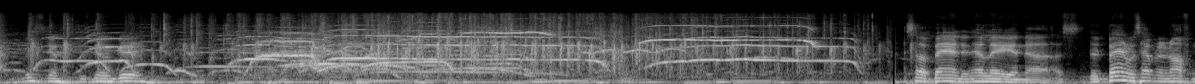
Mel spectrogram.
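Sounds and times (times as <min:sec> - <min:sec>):
audience clapping: 0:00.0 - 0:09.0
speech: 0:00.2 - 0:01.7, 0:09.2 - 0:11.9.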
